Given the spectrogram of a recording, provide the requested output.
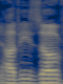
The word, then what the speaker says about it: Avizov: Donahoe, Blair Seibert, and Doreen Avizov. Rhymes with Keep the Cheese Off, for your generous support of the podcast.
